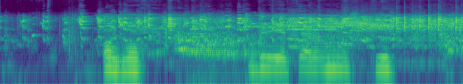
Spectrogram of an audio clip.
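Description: A flock of helmeted guineafowl chatters and calls in harsh, rapid cries.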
